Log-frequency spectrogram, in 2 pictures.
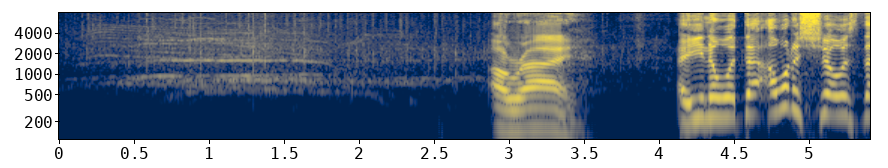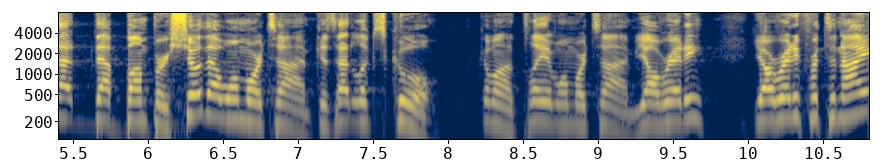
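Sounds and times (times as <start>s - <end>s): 
crowd cheering and whooping: 0.0s - 4.2s
crowd applauding: 0.0s - 6.6s
speech: 2.9s - 10.7s.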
